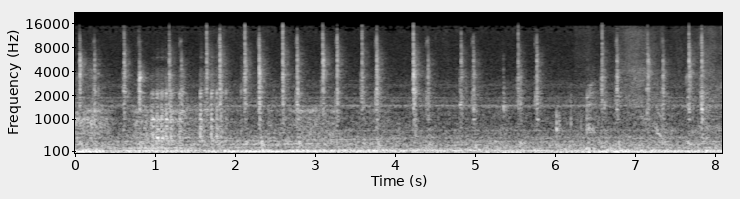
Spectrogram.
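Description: Faint clicking of computer keys, several irregular taps a second, over a low steady hum.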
